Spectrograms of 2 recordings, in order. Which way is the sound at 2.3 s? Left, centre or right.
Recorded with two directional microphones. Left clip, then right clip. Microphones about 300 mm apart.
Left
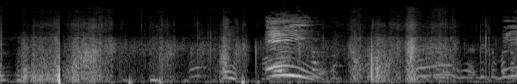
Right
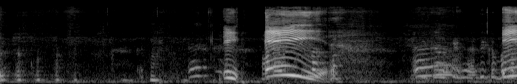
Right.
